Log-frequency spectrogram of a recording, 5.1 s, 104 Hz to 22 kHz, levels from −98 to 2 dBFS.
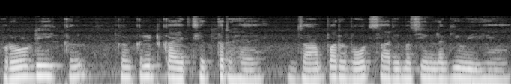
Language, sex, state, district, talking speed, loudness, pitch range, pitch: Hindi, female, Haryana, Charkhi Dadri, 165 wpm, -16 LUFS, 140-160 Hz, 145 Hz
